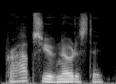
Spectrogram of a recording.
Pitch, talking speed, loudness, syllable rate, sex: 125 Hz, 260 wpm, -15 LUFS, 8.2 syllables/s, male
